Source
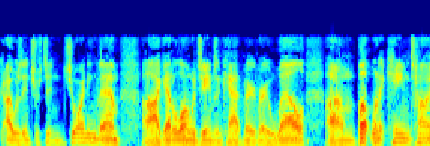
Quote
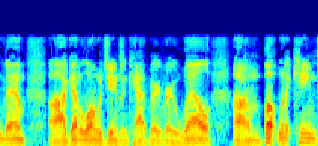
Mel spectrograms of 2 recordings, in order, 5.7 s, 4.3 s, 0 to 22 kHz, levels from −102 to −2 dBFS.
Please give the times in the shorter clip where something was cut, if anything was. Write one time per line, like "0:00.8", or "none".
none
